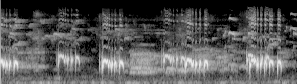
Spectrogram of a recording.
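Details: Thirty-five local zebra doves in loud song give back-to-back rolling coo phrases, several birds overlapping into an almost continuous cooing chorus, with faint high-pitched chirping behind.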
